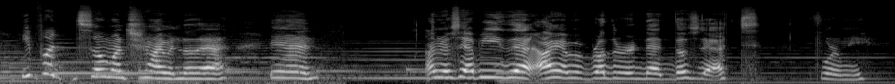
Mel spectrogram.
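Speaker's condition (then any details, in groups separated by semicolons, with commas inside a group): Cerebral palsy; uses walker, muscle tightness; selective dorsal rhizotomy planned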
